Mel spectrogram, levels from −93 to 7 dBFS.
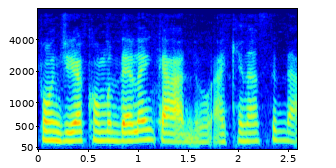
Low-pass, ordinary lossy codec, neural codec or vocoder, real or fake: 7.2 kHz; none; codec, 16 kHz, 1.1 kbps, Voila-Tokenizer; fake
